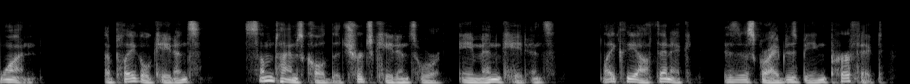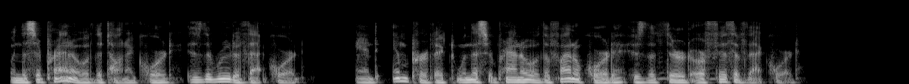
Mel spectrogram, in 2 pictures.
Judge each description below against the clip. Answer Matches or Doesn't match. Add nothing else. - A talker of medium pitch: Doesn't match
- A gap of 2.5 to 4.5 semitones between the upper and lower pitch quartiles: Matches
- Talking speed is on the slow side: Doesn't match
